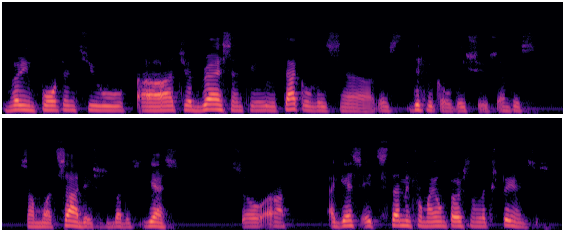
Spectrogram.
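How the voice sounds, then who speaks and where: A man's voice: a little high, steady tone, normal speed, warm tone, breathy edge, no echo, lo-fi sound. A man from Greece, a historian answering interview questions thoughtfully, with many fillers and restarts as he searches for words. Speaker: guest historian.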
